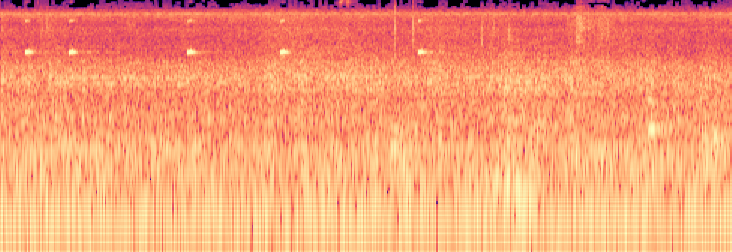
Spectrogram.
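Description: Short, high electronic beeps from a checkweigher's touchscreen as number keys are pressed: five single-pitch pips at irregular intervals over the first three and a half seconds. They sound over a steady hum of factory machinery.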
